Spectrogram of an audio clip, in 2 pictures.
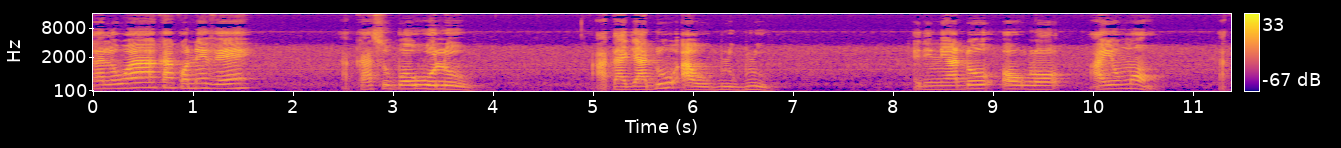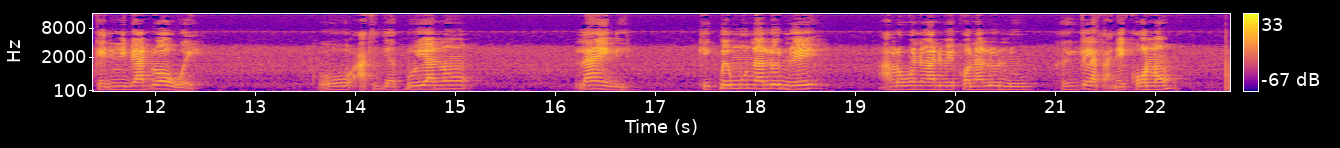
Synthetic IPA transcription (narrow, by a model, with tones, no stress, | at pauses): la˨lo˨wa˦ka˦kɔ˨nɛ˦vɛ˦ | a̰˨ka˨˦sʊ˦ɡ͡bɔ˦wu˦o˦lo˨ | a̰˨ta˨d͡ʒa˨dʊ˦a˨wʊ˨ɡ͡blu˨ɡ͡blu˨ | ɛ̰˨dɪ˨nɪ̃˨a˨dʊ˦ɔ˦wlɔ˦ | a̰˨jo˦mɔ˦˨ | a̰˨kɛ˨dɪ˨nɪ̃˨bɪ˦a˨dʊ˦ɔ˦wɛ̰˨ | kʰʊ̰˦a̰˨ta˨d͡ʒa˨ɡ͡bo˦ja˦nʊ˦ | la˦jĩ˨lɪ˨ | ke˨˦k͡pe˦mũ˦nã˨lo˦nũ˨e˦ | a̰˨lɔ˨wʊ˦nʊ̃˦a˨dɪ˦be˦kɔ˨nã˦lo˦nu˨ | ka˨ki˦la˨ta̰˨nɪ˦kɔ˦nʊ̃˦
